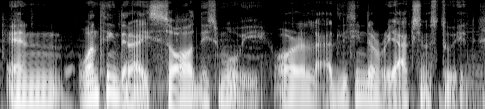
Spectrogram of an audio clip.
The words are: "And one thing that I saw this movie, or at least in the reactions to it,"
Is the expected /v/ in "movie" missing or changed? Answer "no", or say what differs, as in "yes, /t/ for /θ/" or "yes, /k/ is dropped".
no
